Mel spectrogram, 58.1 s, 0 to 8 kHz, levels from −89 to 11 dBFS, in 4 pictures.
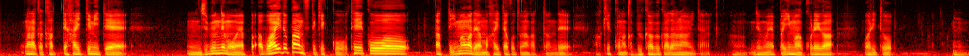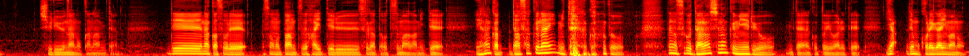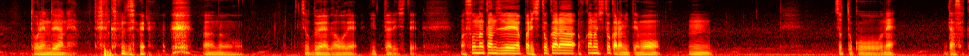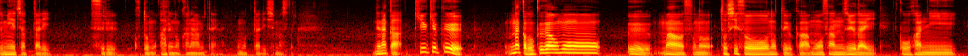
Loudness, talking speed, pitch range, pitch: -22 LUFS, 305 characters per minute, 85-120 Hz, 95 Hz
